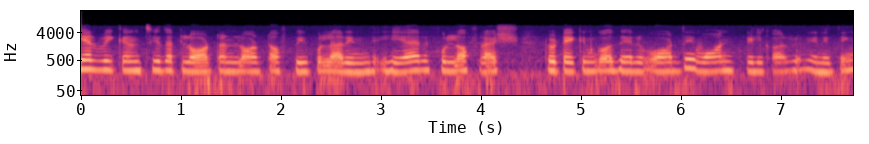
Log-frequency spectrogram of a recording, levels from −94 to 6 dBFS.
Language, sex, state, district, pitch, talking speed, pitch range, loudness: English, female, Chandigarh, Chandigarh, 215 Hz, 210 wpm, 210-230 Hz, -18 LUFS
